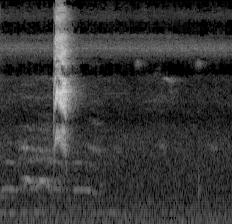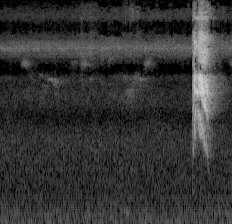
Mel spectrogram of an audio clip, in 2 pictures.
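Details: Indian parrot chirping while eating papaya: two short, harsh, screechy bursts about four and a half seconds apart, with a steady thin high hiss running underneath.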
